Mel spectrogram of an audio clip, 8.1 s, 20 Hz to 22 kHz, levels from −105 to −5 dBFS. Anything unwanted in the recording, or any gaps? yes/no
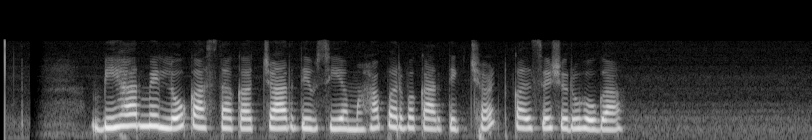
no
